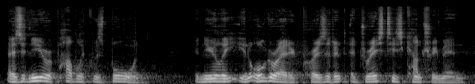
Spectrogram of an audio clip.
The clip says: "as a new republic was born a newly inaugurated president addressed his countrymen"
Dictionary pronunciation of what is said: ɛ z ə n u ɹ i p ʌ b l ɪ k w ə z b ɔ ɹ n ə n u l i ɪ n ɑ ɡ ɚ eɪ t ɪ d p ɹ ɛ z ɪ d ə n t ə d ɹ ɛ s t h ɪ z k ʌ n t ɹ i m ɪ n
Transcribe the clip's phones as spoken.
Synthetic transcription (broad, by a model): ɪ z ə n u ɹ i p ʌ b l ɪ k w ə z b ɔ ɹ n ə n u l i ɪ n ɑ ɡ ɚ eɪ t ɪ d p ɹ ɛ z ɪ d ə n t ə d ɹ ɛ s t h ɪ z k ʌ n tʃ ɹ i m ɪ n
